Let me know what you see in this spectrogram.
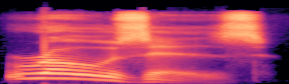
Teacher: In roses, the s adds a small extra syllable like is.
